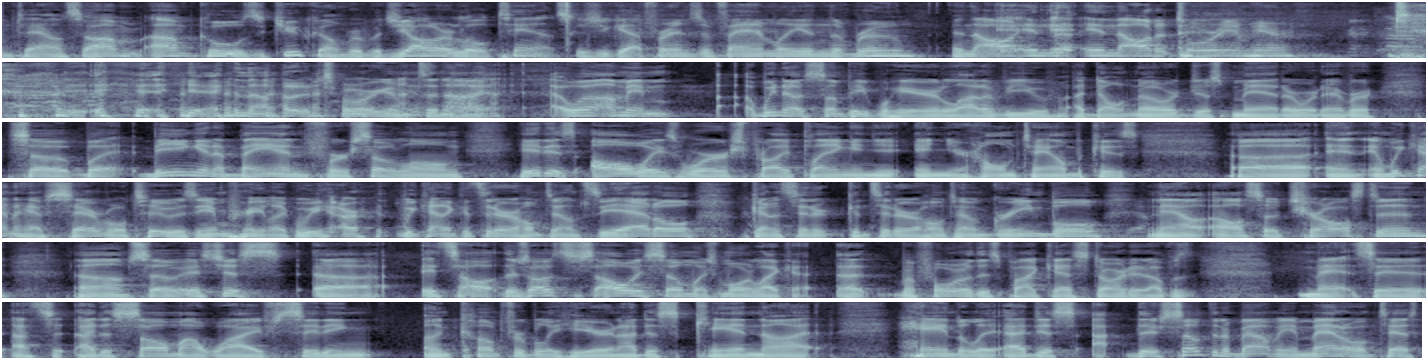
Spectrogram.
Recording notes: BC LIVE from Charleston, SC. The final episode in the BC LIVE series comes to you from Charleston, SC.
